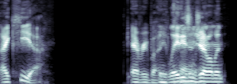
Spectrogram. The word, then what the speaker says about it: IKEA: The proper pronunciation of IKEA is actually IKEA.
